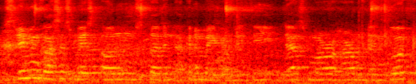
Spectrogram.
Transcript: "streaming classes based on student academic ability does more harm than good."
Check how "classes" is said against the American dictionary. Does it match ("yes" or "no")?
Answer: no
